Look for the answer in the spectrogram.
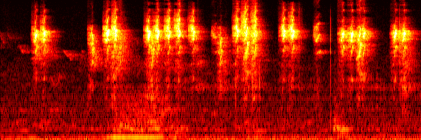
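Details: Swallow chicks in their nest, with parents nearby, one briefly visiting and the other perched on wires; harsh, high, buzzy chirps in quick clustered bursts, about a dozen bursts over six seconds, with short pauses between.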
